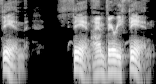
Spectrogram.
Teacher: you try to over pronounce it it becomes easier to say all you have to do is stick out your tongue and then bite your tongue and then just pass air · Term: th sound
